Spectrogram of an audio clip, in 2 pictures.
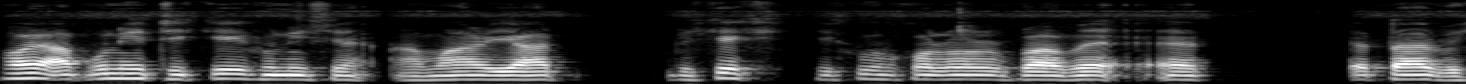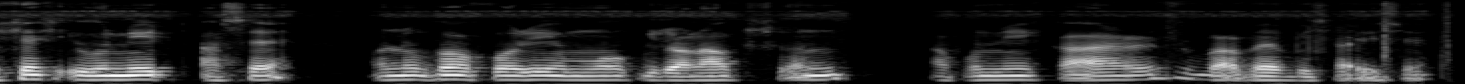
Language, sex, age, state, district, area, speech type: Assamese, male, 45-60, Assam, Dhemaji, rural, read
